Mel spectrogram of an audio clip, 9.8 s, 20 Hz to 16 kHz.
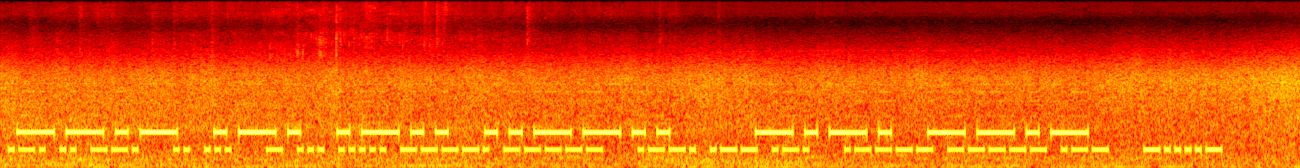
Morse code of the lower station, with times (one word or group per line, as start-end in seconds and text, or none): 0.1-1.0 RIG
1.3-1.7 IS
2.0-4.5 TS590
4.8-6.1 PWR
6.3-8.3 10W
8.6-9.2 -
